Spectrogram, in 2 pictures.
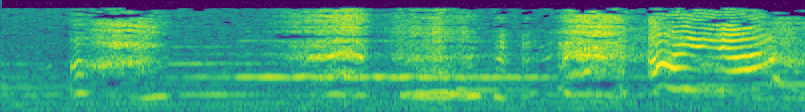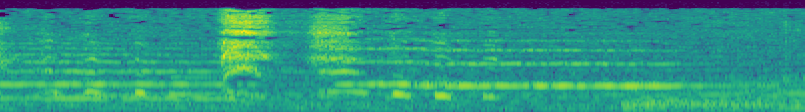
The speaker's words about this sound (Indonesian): Warapalupi tidak mampu lagi menahan sesak di dadanya, maka meledaklah tangisnya.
